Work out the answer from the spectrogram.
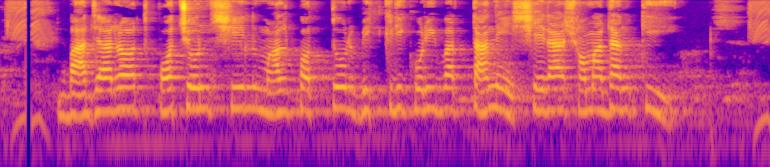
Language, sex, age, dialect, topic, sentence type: Bengali, female, 60-100, Rajbangshi, agriculture, statement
